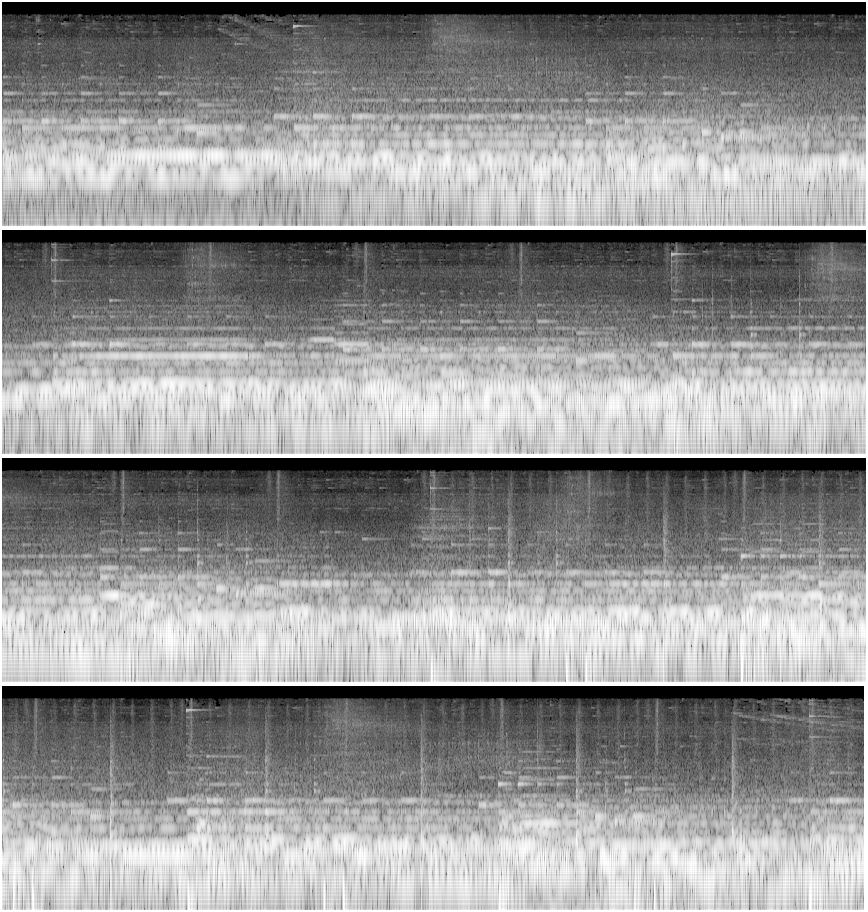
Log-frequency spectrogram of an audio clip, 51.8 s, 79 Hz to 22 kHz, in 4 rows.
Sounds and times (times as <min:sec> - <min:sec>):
Music: 0:00.0 - 0:51.8.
